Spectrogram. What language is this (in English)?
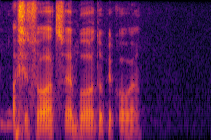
Russian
